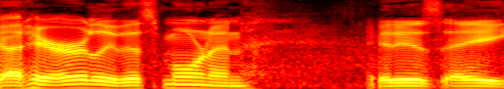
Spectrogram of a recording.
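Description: A man speaks at a moderate pace with fairly even intonation. His fairly low pitch belongs to an unremarkable speaking voice. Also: dry sound with no echo. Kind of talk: casual vlog chat. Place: open country. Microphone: phone near.

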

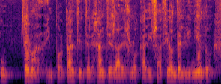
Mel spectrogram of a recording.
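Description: Delivered at a fairly quick pace, the speech has ordinary pitch variation. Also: man. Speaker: conference speaker. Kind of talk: lecture.

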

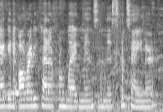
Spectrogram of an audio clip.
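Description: The speaking pace is moderate. Music plays clearly in the background. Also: woman. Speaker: home cook vlogger. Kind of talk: casual cooking tutorial. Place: kitchen. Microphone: phone near.

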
